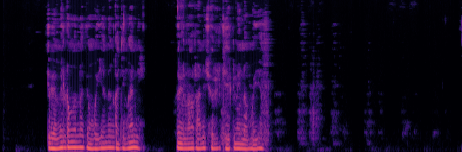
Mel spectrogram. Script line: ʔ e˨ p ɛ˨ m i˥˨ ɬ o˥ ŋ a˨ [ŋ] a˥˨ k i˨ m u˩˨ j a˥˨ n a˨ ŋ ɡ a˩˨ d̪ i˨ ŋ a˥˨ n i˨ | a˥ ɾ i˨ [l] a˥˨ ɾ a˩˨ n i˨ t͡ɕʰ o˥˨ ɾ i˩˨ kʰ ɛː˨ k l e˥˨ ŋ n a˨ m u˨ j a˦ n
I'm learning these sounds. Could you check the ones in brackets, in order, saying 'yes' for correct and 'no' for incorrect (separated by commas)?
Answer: no, yes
